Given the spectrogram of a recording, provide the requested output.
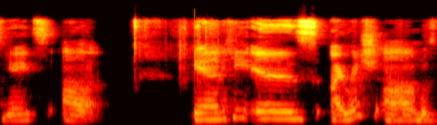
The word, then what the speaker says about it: Yeats: So William Butler Yeats, his last name looks like Yeats, but is pronounced Yates.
